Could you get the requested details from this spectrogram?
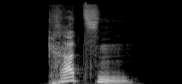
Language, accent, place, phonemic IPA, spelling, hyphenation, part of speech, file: German, Germany, Berlin, /ˈkʁat͡sn̩/, kratzen, krat‧zen, verb, De-kratzen.ogg
- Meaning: to scratch (rub a surface with a sharp, pointy rough object, especially to remove itching): 1. to remove by scratching, to scrape something off 2. to produce a noise by scratching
